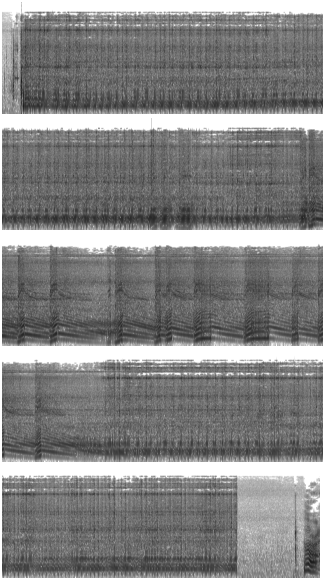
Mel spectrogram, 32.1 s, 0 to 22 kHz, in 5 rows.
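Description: Stihl 036 (MS 360) two-stroke chainsaw running steadily. In the middle it is revved in a quick run of about a dozen throttle blips over some eight seconds, then it settles back to a steady run. Its carburettor is set at one turn out on both the high and low screws.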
